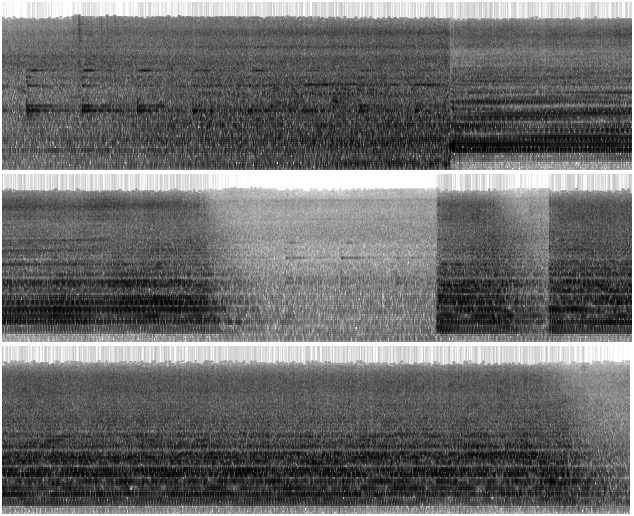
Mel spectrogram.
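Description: Freight train passing close by: a CSX diesel locomotive rumbles past, then autorack cars roll by. A diesel locomotive's multi-chime horn sounds two long blasts over the passing cars, one from about six seconds in for about five seconds and another from about thirteen seconds in almost to the end, the second with a brief break.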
